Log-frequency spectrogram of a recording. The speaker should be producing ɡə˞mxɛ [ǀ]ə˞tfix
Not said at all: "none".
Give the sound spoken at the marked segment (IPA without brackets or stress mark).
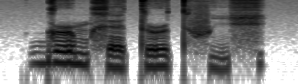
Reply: t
